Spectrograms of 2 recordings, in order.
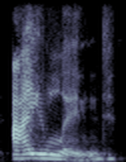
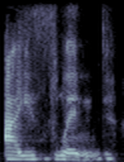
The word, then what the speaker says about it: island: Esse S desaparece. No man is an island, não Iceland. Some com esse S.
